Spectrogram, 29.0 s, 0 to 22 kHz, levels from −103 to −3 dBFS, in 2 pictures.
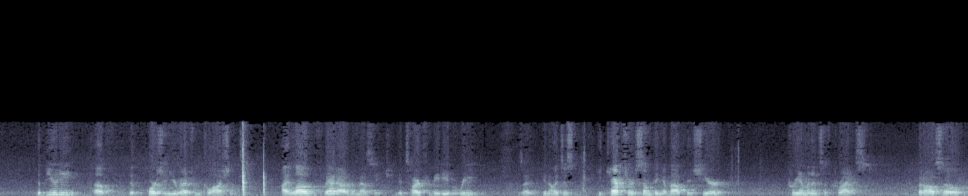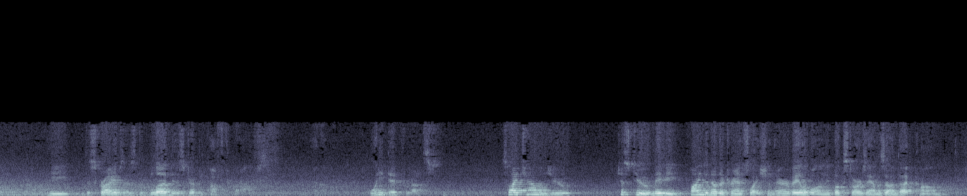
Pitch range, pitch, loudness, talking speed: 140-185 Hz, 160 Hz, -24 LUFS, 145 wpm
